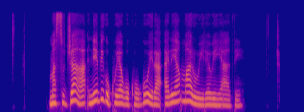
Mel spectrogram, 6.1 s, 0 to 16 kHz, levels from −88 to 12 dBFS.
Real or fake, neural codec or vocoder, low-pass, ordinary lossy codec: fake; codec, 24 kHz, 0.5 kbps, DualCodec; 10.8 kHz; none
